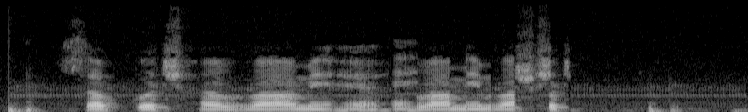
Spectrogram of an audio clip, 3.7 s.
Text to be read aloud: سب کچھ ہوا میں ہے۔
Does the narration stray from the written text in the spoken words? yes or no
yes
